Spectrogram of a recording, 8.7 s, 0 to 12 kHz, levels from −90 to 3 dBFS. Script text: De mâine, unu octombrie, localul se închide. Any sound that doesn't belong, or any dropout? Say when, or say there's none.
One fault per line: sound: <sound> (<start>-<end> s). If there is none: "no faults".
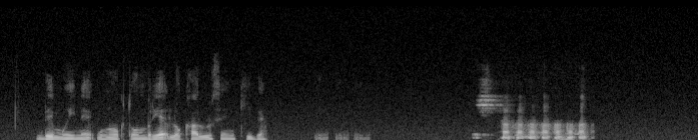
sound: laugh (3.9-4.6 s)
sound: laugh (5.9-7.4 s)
